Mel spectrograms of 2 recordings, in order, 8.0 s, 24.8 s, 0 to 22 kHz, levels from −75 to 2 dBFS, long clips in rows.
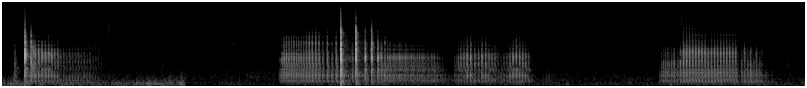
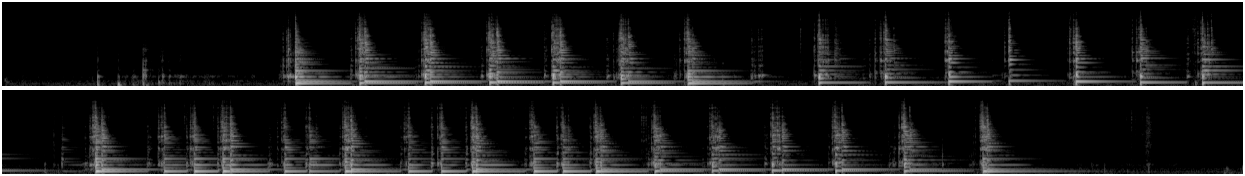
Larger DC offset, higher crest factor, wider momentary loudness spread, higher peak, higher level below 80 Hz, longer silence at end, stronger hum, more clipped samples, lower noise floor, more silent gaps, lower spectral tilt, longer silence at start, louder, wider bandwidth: neither; first, 34 dB vs 24 dB; first, 26 LU vs 18 LU; first, 0 dBFS vs -8 dBFS; second, -66 dBFS vs -58 dBFS; second, 0.4 s vs 0.9 s; neither; neither; about the same, -63 dBFS vs -64 dBFS; neither; second, -1 dB/octave vs -5.5 dB/octave; second, 0.1 s vs 0.95 s; about the same, -30 LUFS vs -32 LUFS; first, 16.5 kHz vs 14 kHz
